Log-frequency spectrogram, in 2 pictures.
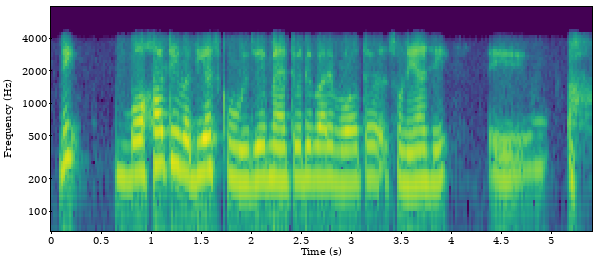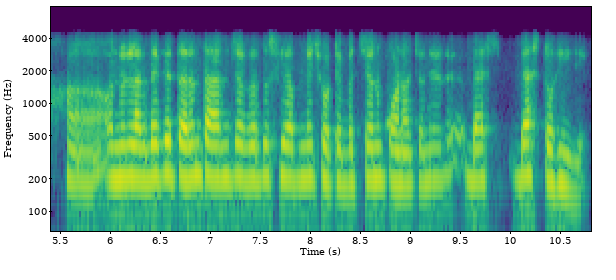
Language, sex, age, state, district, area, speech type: Punjabi, female, 30-45, Punjab, Tarn Taran, urban, conversation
